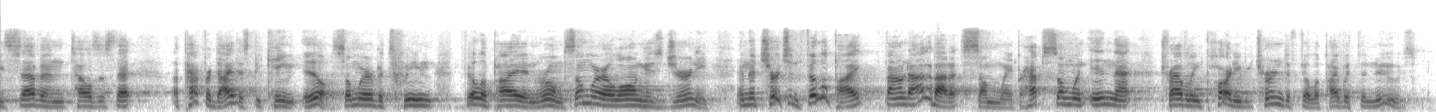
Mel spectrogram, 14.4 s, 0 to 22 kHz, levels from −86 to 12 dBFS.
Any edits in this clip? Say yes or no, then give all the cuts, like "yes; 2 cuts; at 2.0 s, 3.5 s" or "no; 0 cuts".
no; 0 cuts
